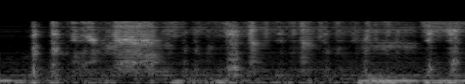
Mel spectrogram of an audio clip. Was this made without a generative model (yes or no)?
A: no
